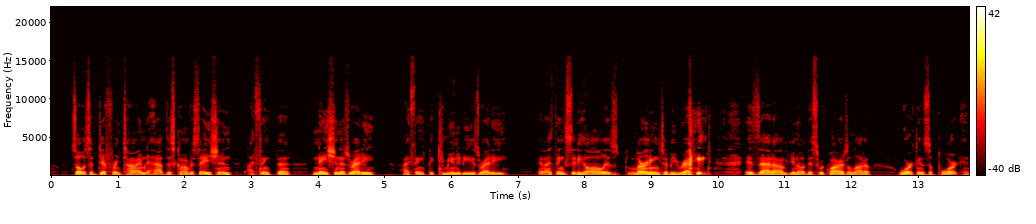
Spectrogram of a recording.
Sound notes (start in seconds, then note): 9.4 chuckles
